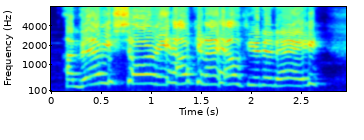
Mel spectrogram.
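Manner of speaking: very high-pitched voice, on the verge of crying. Told to speak with his chest, [name] apologizes again, [name] near tears. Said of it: "borderline crying".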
